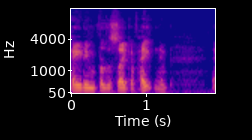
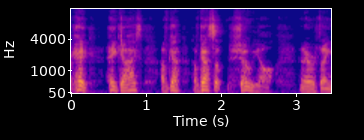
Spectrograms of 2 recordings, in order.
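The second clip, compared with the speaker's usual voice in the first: mock whisper, faster; 4 dB quieter than usual. Retelling a man filming himself on his phone, imitating him whispering. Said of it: "like he's like whispering and stuff".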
